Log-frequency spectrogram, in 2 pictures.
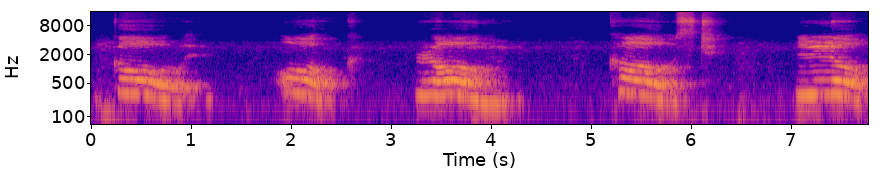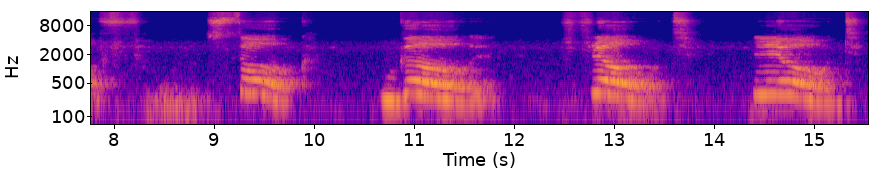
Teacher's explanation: so first the o sound is coming and it is ending with a small a sound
